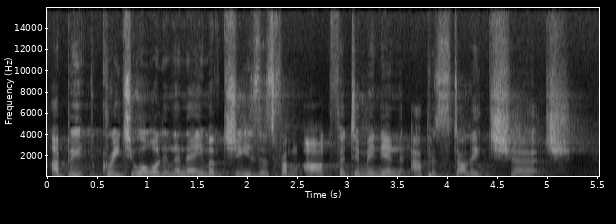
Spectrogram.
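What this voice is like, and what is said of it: Noticeable accent, quick speech. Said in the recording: “I hope you can understand the accent... I'm very quick, so I have to slow myself down”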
